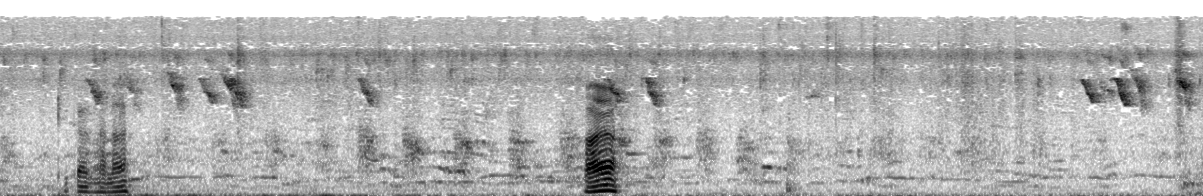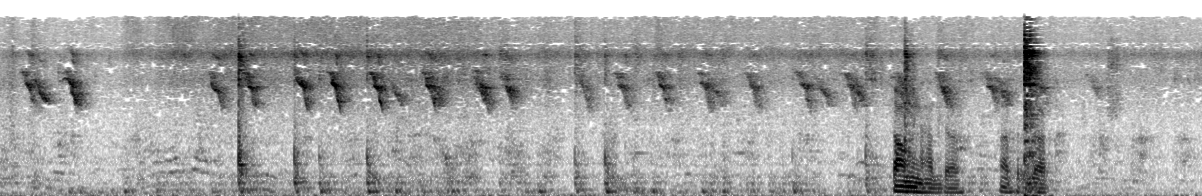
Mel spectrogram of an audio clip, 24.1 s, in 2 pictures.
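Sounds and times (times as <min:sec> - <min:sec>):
small bird chirping: 0:00.8 - 0:07.1, 0:14.0 - 0:24.0.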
